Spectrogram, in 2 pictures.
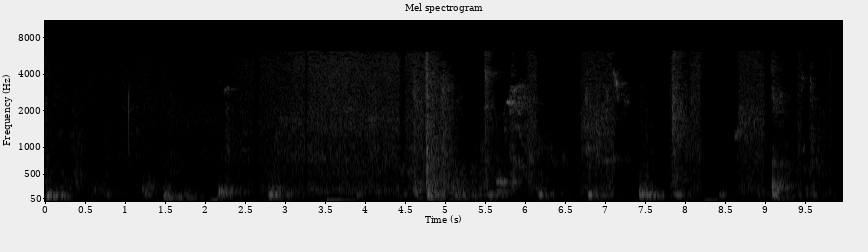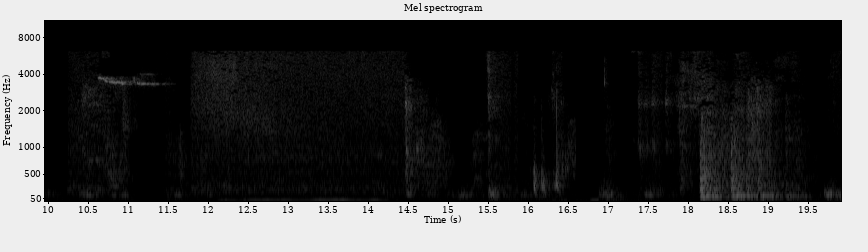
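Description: A door is pushed shut at a public hearing, with a few dull thuds and knocks against a steady wash of background noise and outside rumble. No one speaks.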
